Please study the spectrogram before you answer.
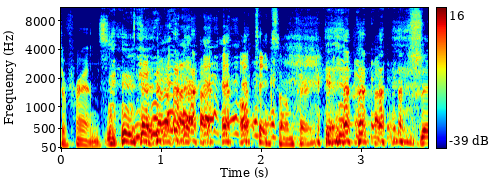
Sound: all laughing

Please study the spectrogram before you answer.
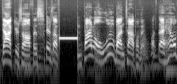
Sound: beep

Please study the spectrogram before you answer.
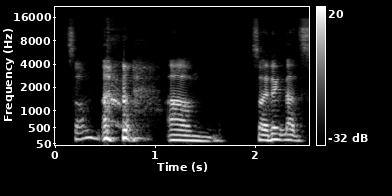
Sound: chuckles

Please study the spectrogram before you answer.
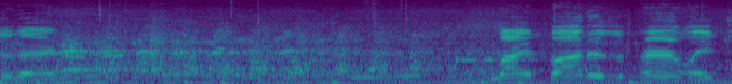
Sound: crowd laughing

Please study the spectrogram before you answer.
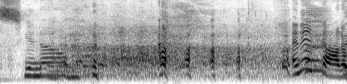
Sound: audience laughing

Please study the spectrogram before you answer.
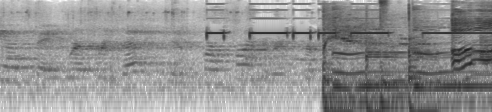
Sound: detector beeping

